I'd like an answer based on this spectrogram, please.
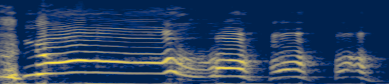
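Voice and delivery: loud high wailing cry; anguished shout. Real, not acted. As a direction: cry out in despair. Dramatic loss reaction.

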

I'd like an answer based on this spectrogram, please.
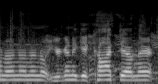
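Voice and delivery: ordinary delivery

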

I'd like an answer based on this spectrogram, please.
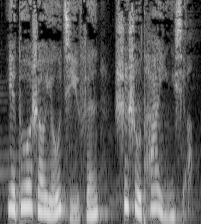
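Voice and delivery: usual speaking voice

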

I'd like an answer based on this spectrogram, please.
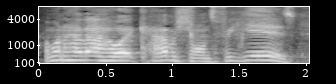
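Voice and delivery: excited inner voice. Retold or imitated. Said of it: "I was like".

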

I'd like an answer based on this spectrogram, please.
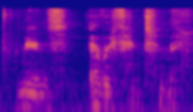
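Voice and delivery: drops to a breathless whisper; real whisper. Real, not acted. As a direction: let the words fall to a whisper, as if overcome. Emotional plea about her life.

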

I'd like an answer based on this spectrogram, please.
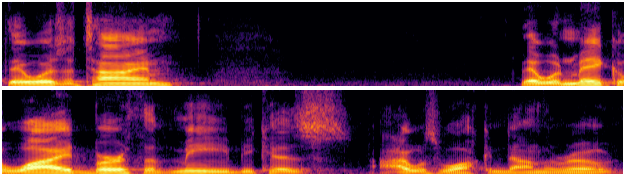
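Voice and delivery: ordinary talk, nothing marked

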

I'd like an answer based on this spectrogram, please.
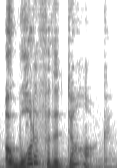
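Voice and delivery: usual speaking voice

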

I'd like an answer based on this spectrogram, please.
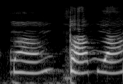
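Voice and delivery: very high, loud mewing cat. A narrator's reading. Cat refusing to help the hen, high mewing voice. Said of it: "dit le chat".

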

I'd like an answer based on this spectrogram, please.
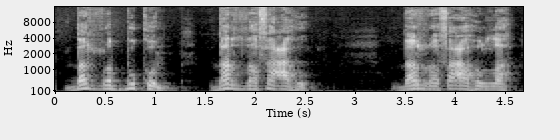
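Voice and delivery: "بل ربكم" said bar-rabbukum, doubled r; "بل رفعه" as bar-rafa'ahu with no lam; lam merged into ra. Shown as a demonstration. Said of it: "اللام مع الراء".

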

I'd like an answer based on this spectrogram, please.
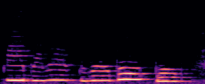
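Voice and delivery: high, loud sing-song beeps; high beeping. Pretend. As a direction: beep like a little machine. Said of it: "Let me stop doing that".

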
